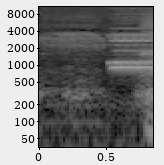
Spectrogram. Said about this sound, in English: And there's the phone call.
